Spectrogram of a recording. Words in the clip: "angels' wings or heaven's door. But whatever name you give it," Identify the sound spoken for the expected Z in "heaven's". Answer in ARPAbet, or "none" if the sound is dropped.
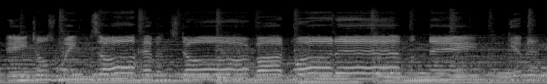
Z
